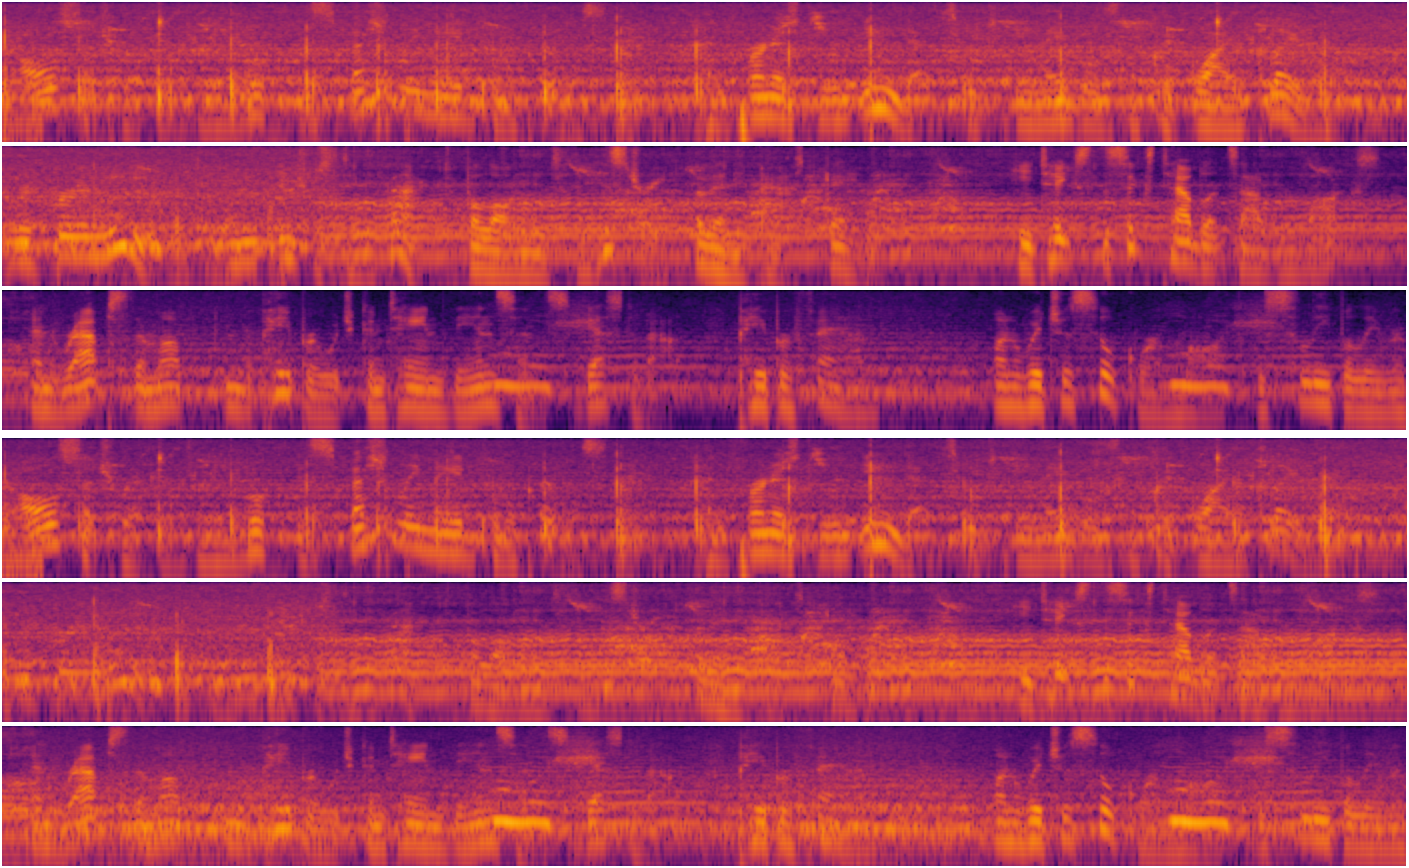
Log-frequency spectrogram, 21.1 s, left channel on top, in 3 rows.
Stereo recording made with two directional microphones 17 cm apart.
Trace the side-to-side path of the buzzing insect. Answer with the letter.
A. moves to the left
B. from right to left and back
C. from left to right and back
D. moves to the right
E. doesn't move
D.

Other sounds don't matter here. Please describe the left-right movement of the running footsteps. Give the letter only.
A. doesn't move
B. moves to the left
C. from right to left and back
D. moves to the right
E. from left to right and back
D.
